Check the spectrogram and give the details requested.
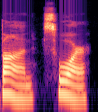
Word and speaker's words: bonsoir: friends four switch to bonsoir in the evening pronounce it Bon swore the literal translation of this word is good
